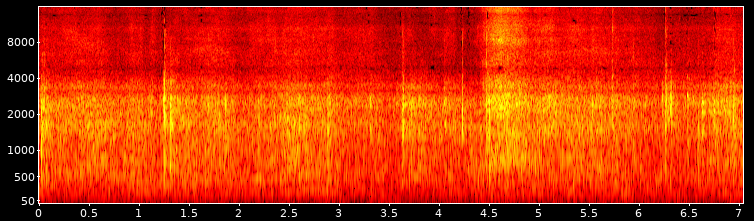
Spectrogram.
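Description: Ice hockey game in play: a steady hiss of skate blades scraping the ice, with a few sharp clacks of sticks and puck, one louder one about three and a half seconds in, and a louder rush of scraping about four and a half seconds in.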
